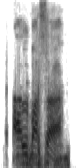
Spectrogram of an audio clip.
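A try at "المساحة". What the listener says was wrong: আল, না, ওই সিনটাকে একটু জোর দিয়ে বলতে হবে। আল মাসাহ। আল মাসাহ।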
